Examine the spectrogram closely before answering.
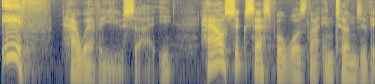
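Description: This man has a plain, everyday voice at a fairly low pitch. He talks at a fairly slow pace with lively intonation. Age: 50s. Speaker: author and podcaster. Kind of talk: casual chat.

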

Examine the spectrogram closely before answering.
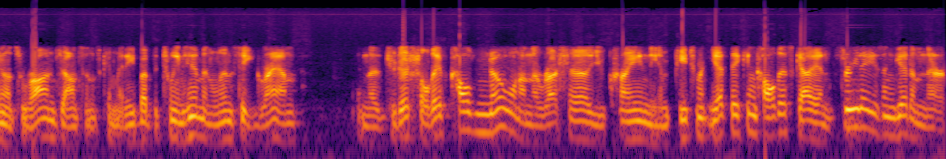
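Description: A man with an unremarkable speaking voice at medium pitch, fairly quick pace and lively intonation. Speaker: caller. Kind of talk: casual political commentary, joking. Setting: phone call.

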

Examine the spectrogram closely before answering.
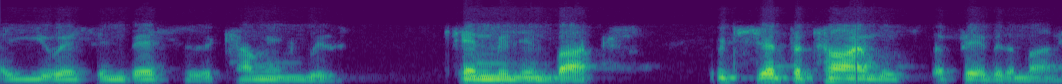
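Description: A man with an Australian accent. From Tasmania, Australia. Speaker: travel startup founder and investor. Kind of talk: podcast interview.

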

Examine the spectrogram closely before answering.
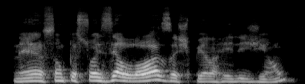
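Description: This speaker talks at a very slow pace with a Rio de Janeiro accent, a dark, mellow tone and a somewhat breathy sound. Pitch varies in an ordinary way, and the recording is very clean with a silent background. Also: man. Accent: Rio de Janeiro (carioca). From Brazil, Rio de Janeiro. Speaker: pastor, mission agency director. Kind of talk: interview. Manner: halting.

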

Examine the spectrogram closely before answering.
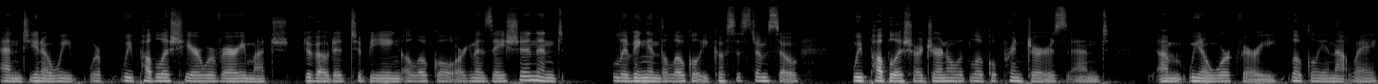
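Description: A woman with a very deep, low pitch talks in a monotone, flat way at a moderate pace. The recording is very clean, with a silent background. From US, moved around. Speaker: arts organization director. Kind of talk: radio interview.

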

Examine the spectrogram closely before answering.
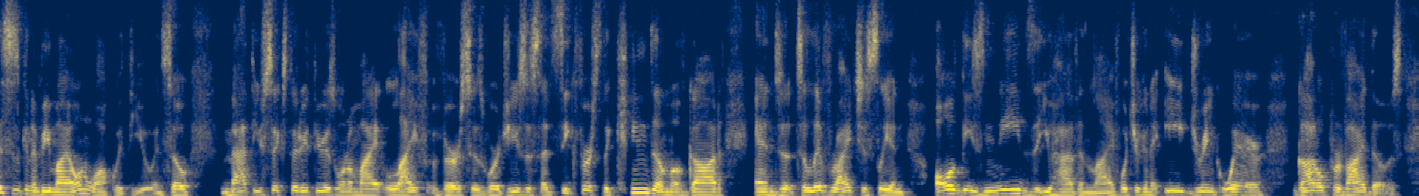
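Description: Against a quiet background, a man talks at a moderate pace at a medium pitch with ordinary pitch variation, in a plain, everyday voice. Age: 30s. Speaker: ninja athlete and author. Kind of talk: interview.

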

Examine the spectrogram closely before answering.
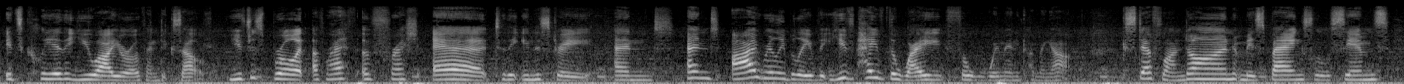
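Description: With music playing behind her, a woman with a fairly high pitch talks at a fairly slow pace and ordinary pitch variation. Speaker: radio host. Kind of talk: casual interview. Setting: backstage, small portable microphone. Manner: enthusiastic.

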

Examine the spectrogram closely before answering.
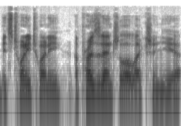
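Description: Very fast speech from a man with an Australian accent and ordinary pitch variation. The recording is very clean, with a silent background. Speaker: podcast host. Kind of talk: scripted narration.

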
